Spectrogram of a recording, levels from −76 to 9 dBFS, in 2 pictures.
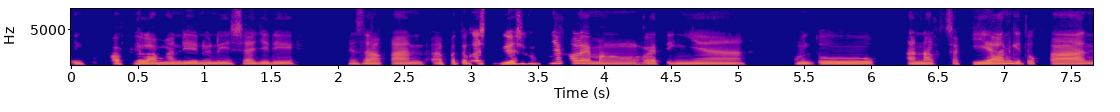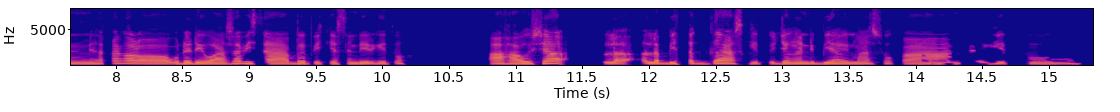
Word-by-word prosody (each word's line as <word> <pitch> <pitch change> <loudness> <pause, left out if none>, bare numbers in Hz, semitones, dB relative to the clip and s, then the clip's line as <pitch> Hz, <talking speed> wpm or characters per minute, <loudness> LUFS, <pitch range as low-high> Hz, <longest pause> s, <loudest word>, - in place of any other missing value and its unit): untuk 200 0 -5
per 210 - +2
filman 200 -1 +3
di 195 - +3
Indonesia. 190 +1 0
Jadi 200 +2 0 0.4
misalkan, 195 -1 0
eee, 200 -2 -4
petugas 210 0 0
bioskopnya 210 +5 +2
kalau 240 -1 +4
emang 210 -1 +2 0.2
rating-nya 195 -1 0 0.4
untuk 190 -1 +1 0.2
anak 185 -1 0
sekian 195 +1 +3
gitu 215 -1 -2
kan, 200 +2 +4 0.2
misalkan 210 +4 -3
kalau 215 -2 +3
udah 200 - +2
dewasa 195 +3 +2
bisa 205 -4 0
berpikir 200 0 -2
sendiri 200 +1 -1
gitu, 220 - -8 0.7
ha 210 - +2
harusnya 205 +5 +3 0.3
le 215 -1 +2 0.2
lebih 210 -1 +3
tegas 220 +2 0
gitu 205 -3 -7
jangan 195 0 +1
dibiarin 195 +1 +1
masuk 205 +2 -3
kan, 200 -1 -1
kayak 190 -2 -12 0.2
gitu. 210 0 -7
200 Hz, 150 wpm, -19 LUFS, 195-210 Hz, 0.7 s, kalau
